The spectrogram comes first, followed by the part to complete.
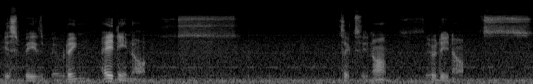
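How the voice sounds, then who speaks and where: Low-voiced man making pilot headset callouts. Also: takes it slowly. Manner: terse clipped callouts. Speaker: virtual airline pilot in a flight simulator. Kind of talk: pilot radio calls and cockpit callouts on a headset. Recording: steady background noise hum.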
